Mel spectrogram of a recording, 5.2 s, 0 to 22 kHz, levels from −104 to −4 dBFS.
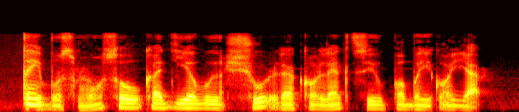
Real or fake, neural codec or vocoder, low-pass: fake; codec, 16 kHz, 2 kbps, FunCodec, trained on LibriTTS, 25 frames a second; 7.2 kHz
